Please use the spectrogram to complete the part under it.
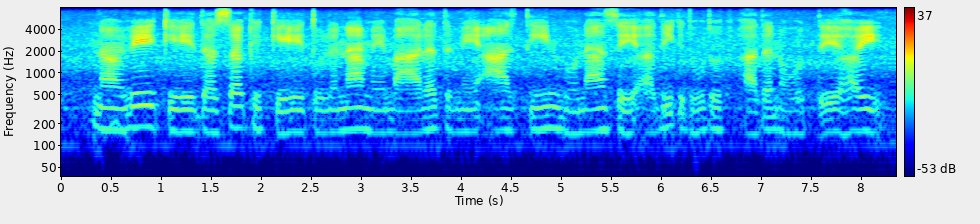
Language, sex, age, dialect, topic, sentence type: Magahi, female, 25-30, Western, agriculture, statement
